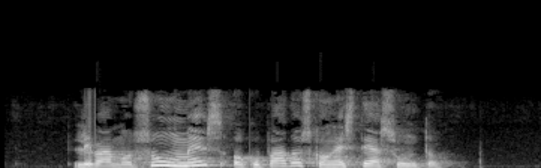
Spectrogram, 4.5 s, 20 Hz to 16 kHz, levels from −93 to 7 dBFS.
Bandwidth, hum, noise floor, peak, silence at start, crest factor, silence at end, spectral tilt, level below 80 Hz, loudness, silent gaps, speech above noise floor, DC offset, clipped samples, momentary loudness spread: 7.8 kHz; none; -64 dBFS; 0 dBFS; 0.6 s; 14 dB; 0.8 s; -6 dB/octave; -54 dBFS; -13 LUFS; none; 51 dB; under 0.1%; under 0.1%; 10 LU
